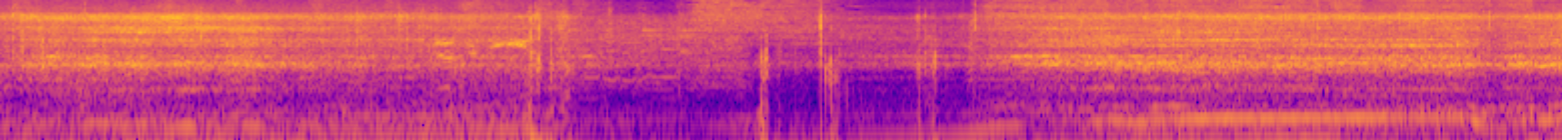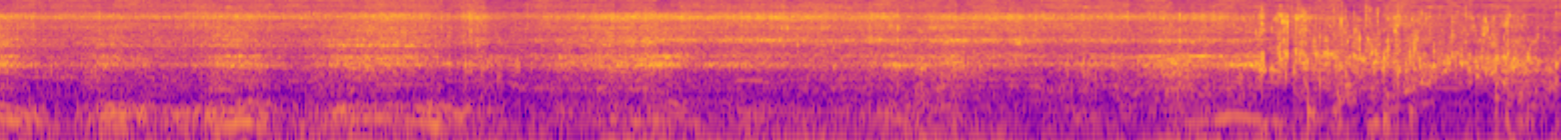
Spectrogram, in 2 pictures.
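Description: A jet ski engine roars and revs up and down.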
